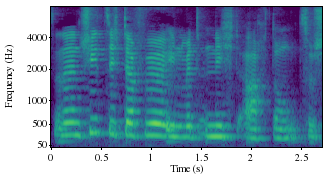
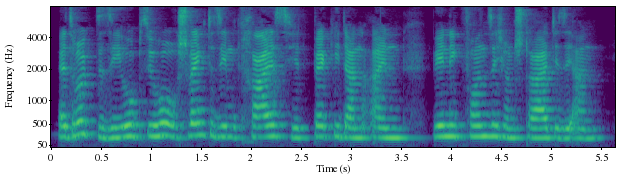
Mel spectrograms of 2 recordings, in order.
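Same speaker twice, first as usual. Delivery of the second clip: plain reading voice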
